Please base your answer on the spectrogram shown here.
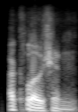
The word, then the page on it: eclosion: American English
